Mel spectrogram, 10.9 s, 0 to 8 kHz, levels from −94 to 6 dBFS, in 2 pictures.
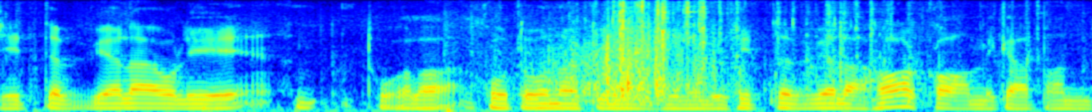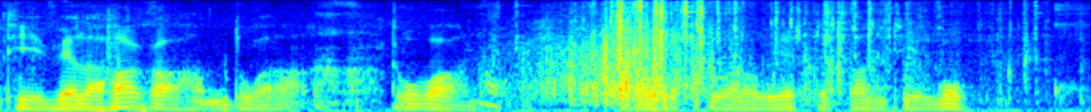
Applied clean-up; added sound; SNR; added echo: none; Bicycle; 4 dB; none.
